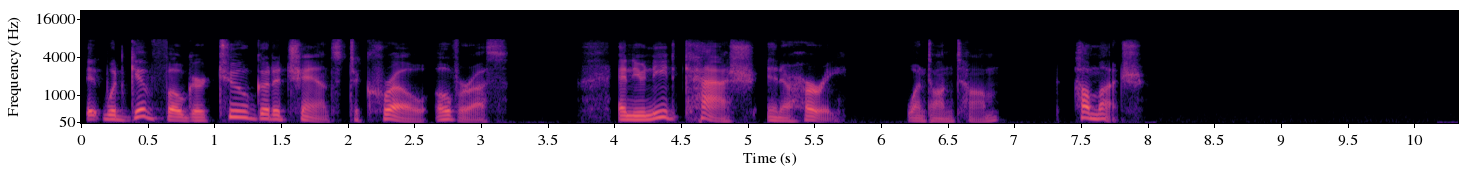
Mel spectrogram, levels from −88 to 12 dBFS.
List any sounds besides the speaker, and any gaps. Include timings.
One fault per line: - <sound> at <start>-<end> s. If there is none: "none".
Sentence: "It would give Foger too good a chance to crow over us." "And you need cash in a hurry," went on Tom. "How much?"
none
